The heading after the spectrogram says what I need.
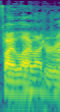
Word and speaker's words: phylactery: Okay, before I get into this, someone help me with the pronunciation of their damn thing. Phylactery.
